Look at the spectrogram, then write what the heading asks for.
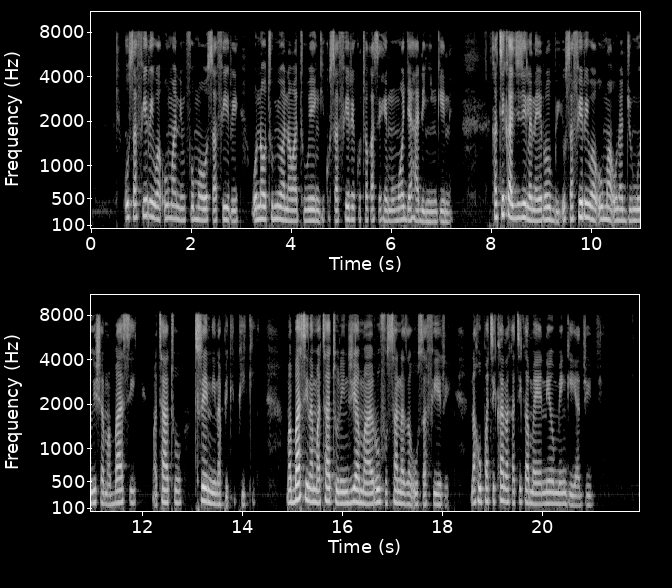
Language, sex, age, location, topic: Swahili, female, 25-35, Nairobi, government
